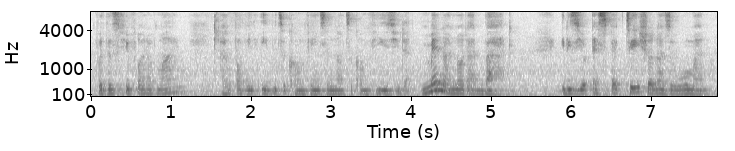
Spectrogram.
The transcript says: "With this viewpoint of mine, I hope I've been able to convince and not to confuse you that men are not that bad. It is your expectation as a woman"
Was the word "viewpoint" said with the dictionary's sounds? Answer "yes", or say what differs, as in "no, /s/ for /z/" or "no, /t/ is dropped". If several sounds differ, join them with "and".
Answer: no, /f/ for /v/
